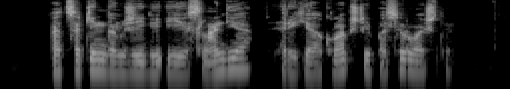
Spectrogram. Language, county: Lithuanian, Klaipėda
